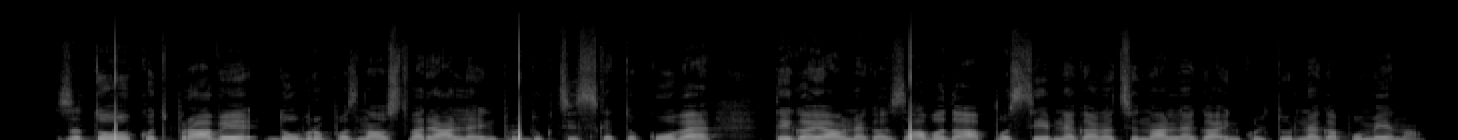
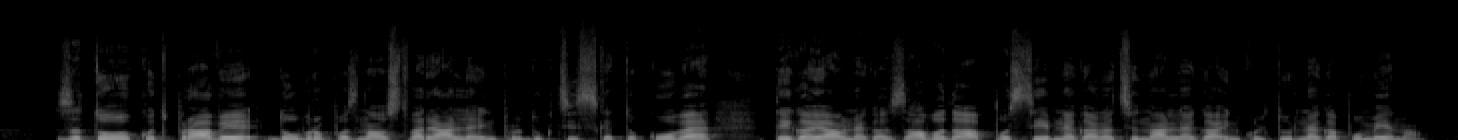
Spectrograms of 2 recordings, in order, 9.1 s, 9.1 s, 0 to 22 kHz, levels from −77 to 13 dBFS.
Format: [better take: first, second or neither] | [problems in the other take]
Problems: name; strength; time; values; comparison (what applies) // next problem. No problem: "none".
second | noise reduction (neural mask model RNNoise)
